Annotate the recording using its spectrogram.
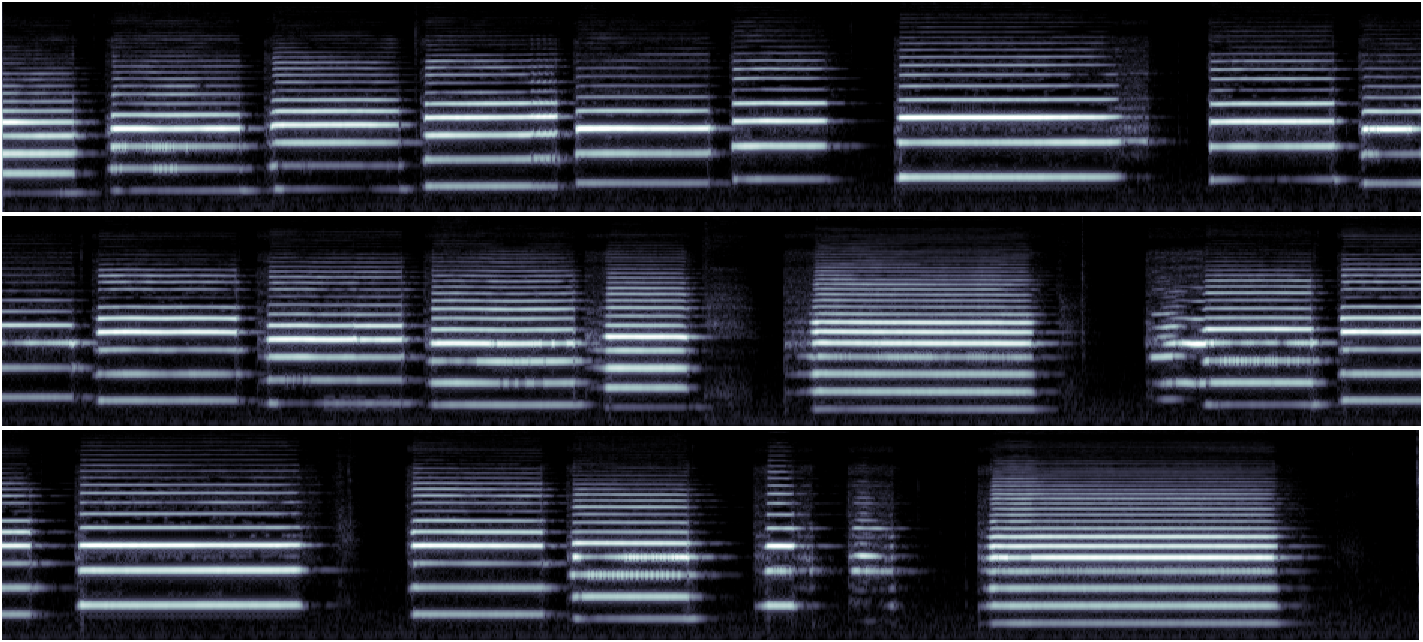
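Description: Oboe playing the D-flat concert scale, one separately tongued note at a time: it climbs from low D-flat to the D-flat an octave above, holds it, steps back down and holds low D-flat. It then plays the D-flat arpeggio, with a long high D-flat in the middle and a few short broken notes before ending on a long low D-flat.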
